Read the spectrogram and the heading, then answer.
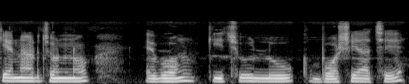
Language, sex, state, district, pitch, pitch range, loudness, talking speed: Bengali, male, Tripura, West Tripura, 145 Hz, 140-155 Hz, -14 LUFS, 100 wpm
